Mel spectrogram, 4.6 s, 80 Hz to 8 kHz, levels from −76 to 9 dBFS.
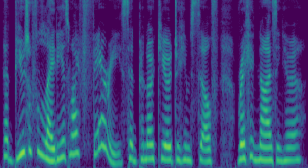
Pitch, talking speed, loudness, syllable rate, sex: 250 Hz, 155 wpm, -17 LUFS, 5.2 syllables/s, female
